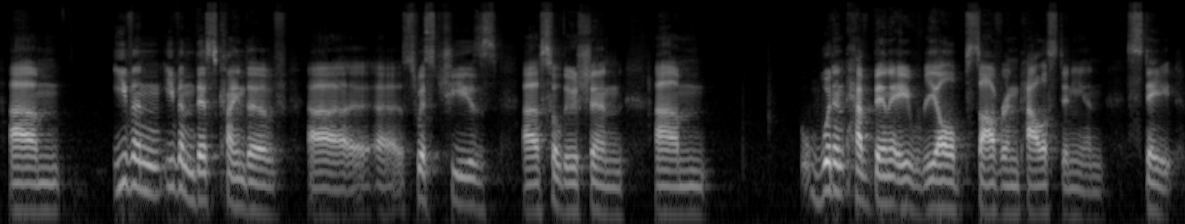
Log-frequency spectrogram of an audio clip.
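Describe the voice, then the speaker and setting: Man with a low, smooth voice. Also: fairly bright tone. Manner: measured, dryly wry. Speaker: panelist, history academic. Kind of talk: academic panel talk. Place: university event hall.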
